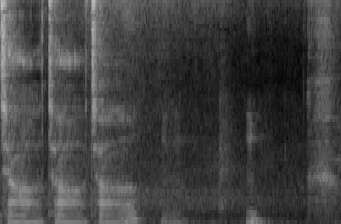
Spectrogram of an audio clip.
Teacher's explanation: 그럼 얘는 막았다가 마찰음은 좁혀서 마찰을 일으키는 거라며. 그럼 막았다가 틈을 조금 내서 마찰을 일으키면서 내는 소리다. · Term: 파찰음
